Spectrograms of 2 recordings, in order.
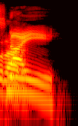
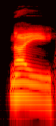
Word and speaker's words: Nighy: Nighy, or Bill Nye, however we, I think it's not, it's Nighy. Nighy.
